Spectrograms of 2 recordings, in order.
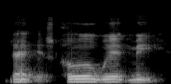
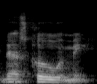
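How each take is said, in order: First: Each word spaced out; slow right down and separate every word; slow, deliberate. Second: Said in the usual way. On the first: Real, not acted. Answering what people say about him, slow and deliberate.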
